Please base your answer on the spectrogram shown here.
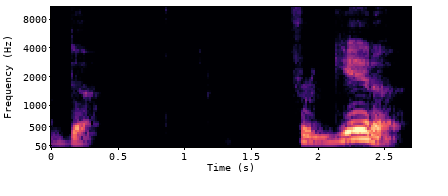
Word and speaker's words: forget: a flap t and since that first syllable here is unstressed we're going to make it a schwah so it's going to come out as duh forget Forget forget right not forget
